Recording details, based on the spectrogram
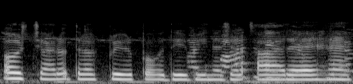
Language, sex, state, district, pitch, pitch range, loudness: Hindi, female, Bihar, Kaimur, 225 Hz, 220-240 Hz, -16 LUFS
